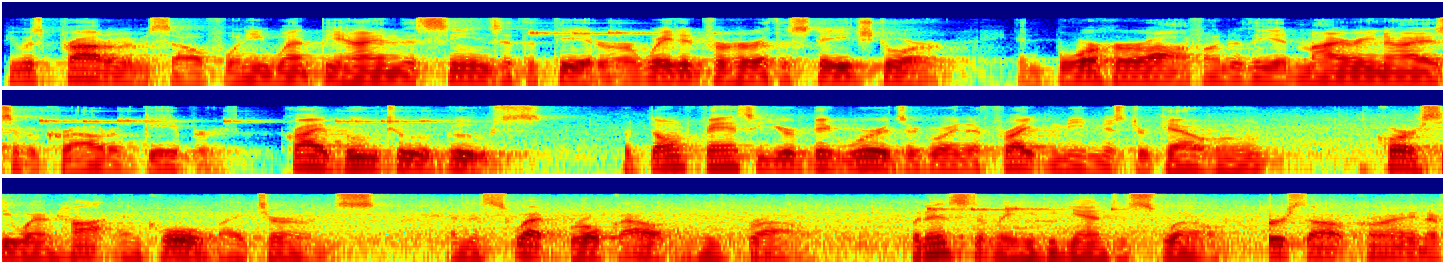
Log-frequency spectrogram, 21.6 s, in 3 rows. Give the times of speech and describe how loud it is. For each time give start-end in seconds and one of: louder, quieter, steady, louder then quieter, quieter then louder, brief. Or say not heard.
0.0-21.5 steady.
